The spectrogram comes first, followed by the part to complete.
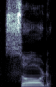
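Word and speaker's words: sword: Rape, WRAP, rape, जिसका माना होता है लपेटना, यहाँ पे डब्लू के बाद आर आया है तो डब्लू क्या हो गया, साइलेंट हो गया। सोड, एस के बाद डब्लू आया है तो यहाँ पे क्या हो गया, सोड, यानी कि डब्लू साइलेंट हो गया।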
